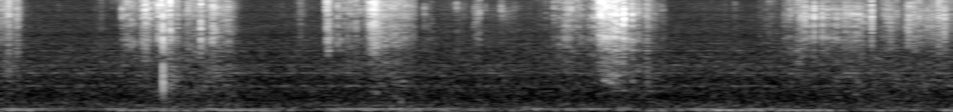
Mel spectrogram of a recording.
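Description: Long nails scratch across an empty, flat yellow woven plastic mesh tote bag lying on carpet. Quiet bursts of bright, dry scratching and crinkling rise and fade over a steady low hum.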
